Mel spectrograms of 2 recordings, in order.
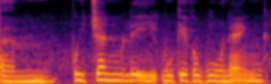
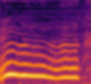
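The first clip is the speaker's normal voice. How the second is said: frustrated whine; 11 semitones higher, 6 dB louder than usual. Retold or imitated. Toddler frustrated, crying.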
